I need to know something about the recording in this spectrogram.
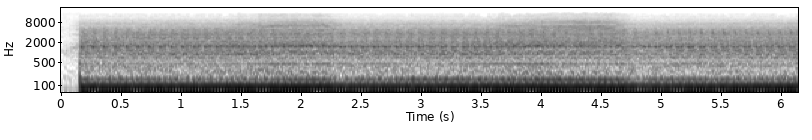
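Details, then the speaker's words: Old Hitachi UH043 excavator diesel, abandoned 16 years: deep steady idle, regular unbroken beat, no hunting or missing. "the perish bit is gone now and um reprimed it and uh it's good again and managed to get it going again."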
